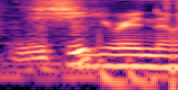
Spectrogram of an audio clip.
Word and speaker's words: Sheeran: Sheeran, though.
